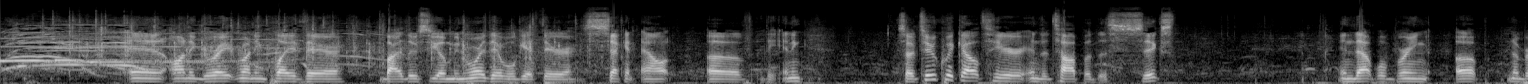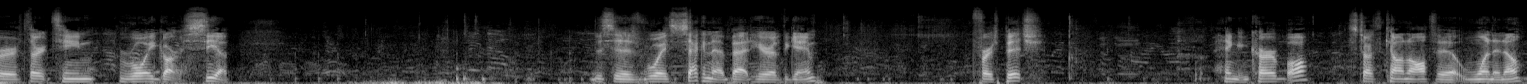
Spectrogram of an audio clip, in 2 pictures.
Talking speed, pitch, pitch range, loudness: 120 wpm, 130 Hz, 120-140 Hz, -18 LUFS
